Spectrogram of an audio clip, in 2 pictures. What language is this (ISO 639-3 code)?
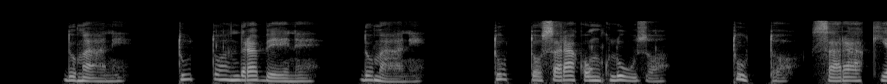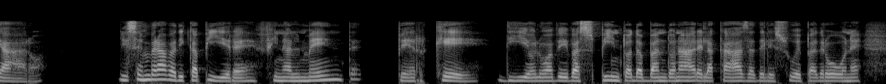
ita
